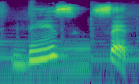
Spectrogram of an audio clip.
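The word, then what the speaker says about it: dix-sept: 10 is D-I-X, 7 is S-E-P-T. These saith. These saith.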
